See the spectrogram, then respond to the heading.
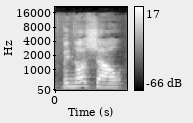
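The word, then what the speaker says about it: ונשל: Now, everybody agrees that it's spelled vav nun shin lamed in the Sefer Torah, and everybody agrees that the Baal Koreh reads it v'noshal as if there's an aleph in there.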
